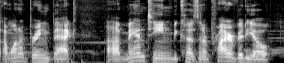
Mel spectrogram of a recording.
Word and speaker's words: Mantine: doing some research, but it is a combination of manta ray and like the marine, marine biology, so Mantine.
